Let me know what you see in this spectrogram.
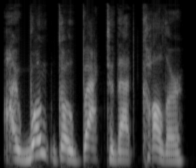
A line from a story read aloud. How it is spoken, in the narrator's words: Egwene said fiercely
